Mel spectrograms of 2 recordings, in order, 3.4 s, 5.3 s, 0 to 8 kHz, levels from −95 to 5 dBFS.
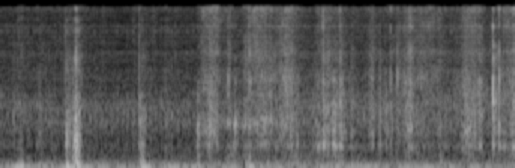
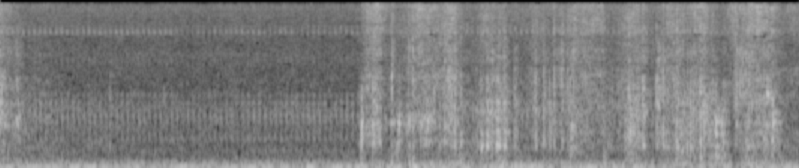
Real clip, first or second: second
